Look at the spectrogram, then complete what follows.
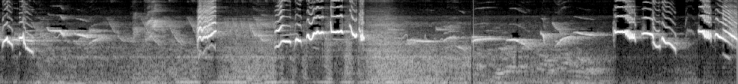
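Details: Oriental magpie-robin, emotional and provoked, unloading its fill-in song: scattered high whistles and twittering, then clusters of sharp, swooping notes.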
